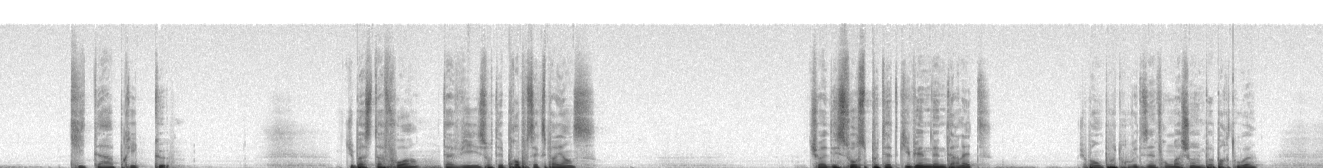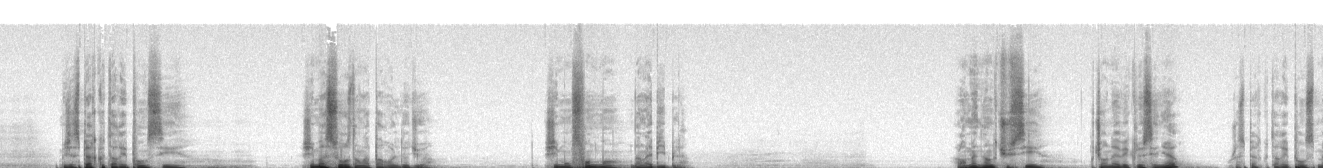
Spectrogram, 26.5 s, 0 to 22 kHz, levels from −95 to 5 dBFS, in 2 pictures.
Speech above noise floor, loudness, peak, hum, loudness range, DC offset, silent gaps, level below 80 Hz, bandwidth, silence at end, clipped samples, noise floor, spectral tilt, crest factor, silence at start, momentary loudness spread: 49 dB; -19 LUFS; 0 dBFS; none; 7 LU; under 0.1%; none; -42 dBFS; 14.5 kHz; 0 s; under 0.1%; -67 dBFS; -7 dB/octave; 20 dB; 0.7 s; 15 LU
